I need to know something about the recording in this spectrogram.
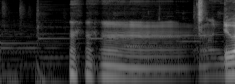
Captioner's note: chuckles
